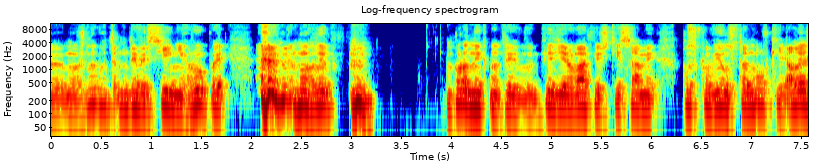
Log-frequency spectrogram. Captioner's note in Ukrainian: прочищення горла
